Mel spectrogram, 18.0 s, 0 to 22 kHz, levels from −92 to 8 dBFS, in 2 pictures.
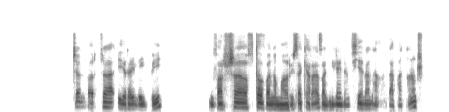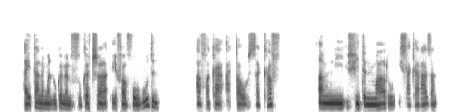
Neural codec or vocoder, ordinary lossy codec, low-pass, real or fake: codec, 16 kHz, 4 kbps, X-Codec, HuBERT features, trained on LibriSpeech; AAC, 64 kbps; 7.2 kHz; fake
